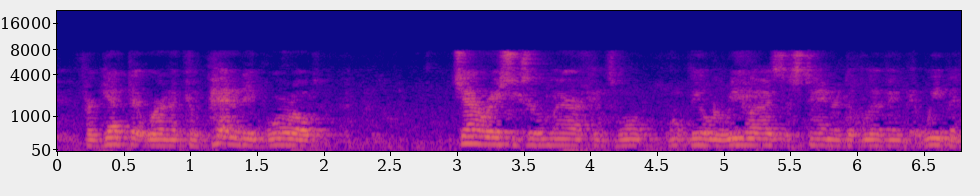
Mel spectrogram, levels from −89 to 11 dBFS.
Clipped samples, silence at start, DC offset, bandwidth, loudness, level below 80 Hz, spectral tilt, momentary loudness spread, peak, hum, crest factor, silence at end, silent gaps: under 0.1%; 0 s; under 0.1%; 8 kHz; -33 LUFS; -60 dBFS; -4.5 dB/octave; 17 LU; -16 dBFS; none; 18 dB; 0 s; none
